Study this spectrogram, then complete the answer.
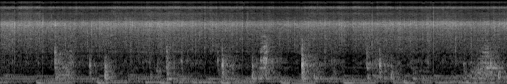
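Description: Cashews and almonds fry in a pan with onions, a continuous close sizzle broken by repeated spatula scrapes and knocks against the pan; no voices.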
